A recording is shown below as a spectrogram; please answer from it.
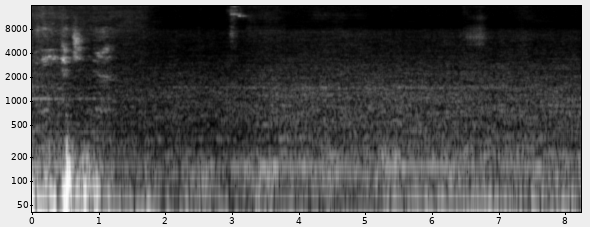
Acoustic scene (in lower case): elevator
